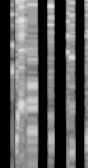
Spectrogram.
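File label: Voice Emotion Pain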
